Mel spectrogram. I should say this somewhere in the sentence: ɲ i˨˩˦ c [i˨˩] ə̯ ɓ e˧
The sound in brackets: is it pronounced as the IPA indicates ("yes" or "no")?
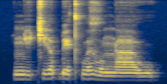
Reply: no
